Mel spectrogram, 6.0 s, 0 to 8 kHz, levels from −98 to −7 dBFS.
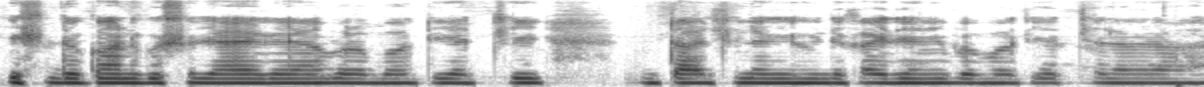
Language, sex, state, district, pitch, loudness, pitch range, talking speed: Hindi, male, Chhattisgarh, Korba, 150 Hz, -33 LUFS, 150-155 Hz, 210 wpm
